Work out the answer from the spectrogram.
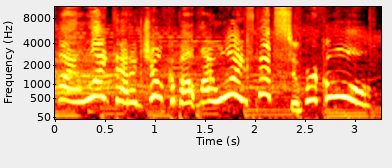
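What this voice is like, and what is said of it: Cartoon character voice. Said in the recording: “bad cartoon impersonation”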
